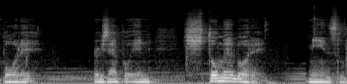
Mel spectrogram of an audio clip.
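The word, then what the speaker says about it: 惚れ: And you may also see this word as a suffix, pronounced bore.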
